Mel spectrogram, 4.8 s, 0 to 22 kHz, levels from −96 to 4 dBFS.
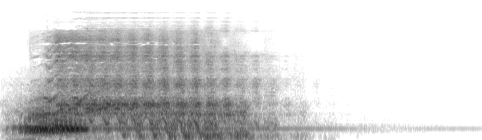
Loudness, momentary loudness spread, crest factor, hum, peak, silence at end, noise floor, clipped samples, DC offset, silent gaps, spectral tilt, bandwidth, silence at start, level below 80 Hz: -20 LUFS; 18 LU; 18 dB; none; -4 dBFS; 2.15 s; -82 dBFS; under 0.1%; under 0.1%; none; -6 dB/octave; 10.5 kHz; 0.1 s; -44 dBFS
